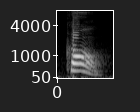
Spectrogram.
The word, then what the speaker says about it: Caen: Caen, Orléans, Nantes, Avignon, Dijon. Again, you do not hear those consonants, those N's. It's one sound.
